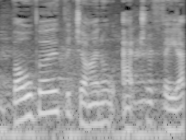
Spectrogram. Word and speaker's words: vulvovaginal atrophy: vulvovaginal atrophy. I said that right, didn't I? – Yep, absolutely.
